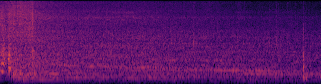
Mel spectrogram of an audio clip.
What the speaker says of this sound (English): Parking lights come on and the engine cranks.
